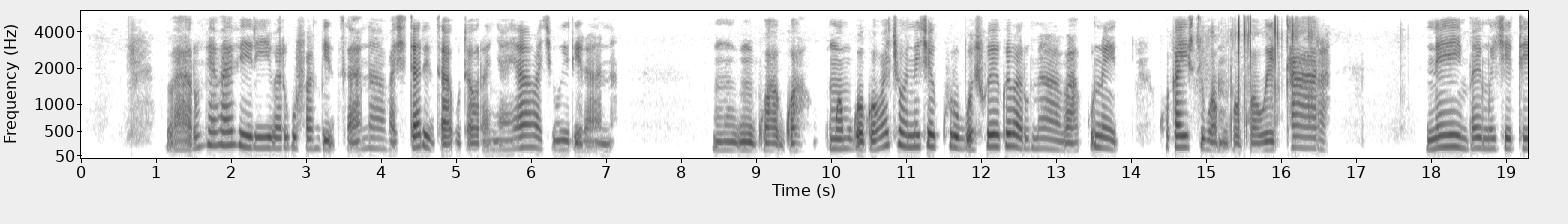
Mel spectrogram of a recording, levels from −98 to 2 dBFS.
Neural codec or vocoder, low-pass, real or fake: none; 5.4 kHz; real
